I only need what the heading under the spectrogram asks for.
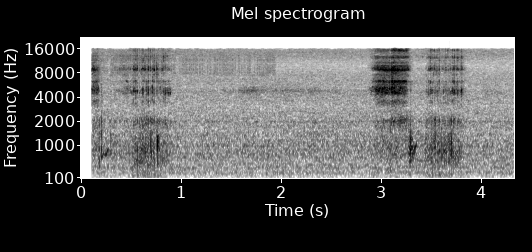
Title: snoring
